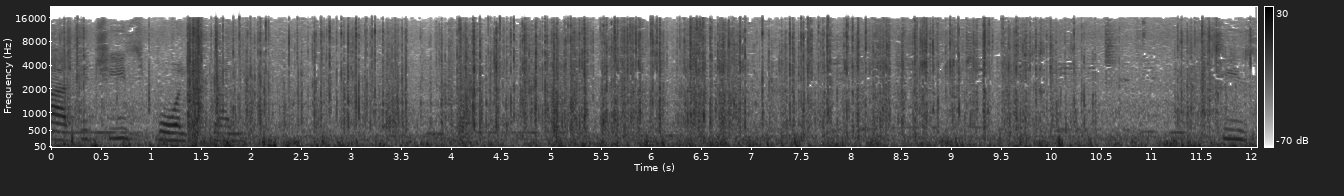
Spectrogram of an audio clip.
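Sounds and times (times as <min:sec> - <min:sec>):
plastic packet crinkling: 0:00.0 - 0:10.6, 0:11.2 - 0:12.0.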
